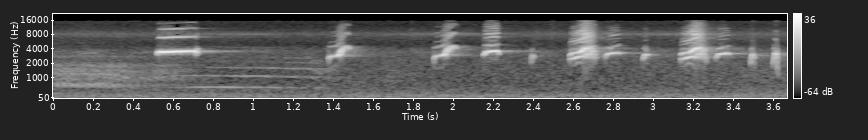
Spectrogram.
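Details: Long-tailed shrike with natural mimicked fill-ins in its song, a lure to set unwilling shrikes singing: a clear high whistle opens, followed after a pause by clipped chirps and rough double notes.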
